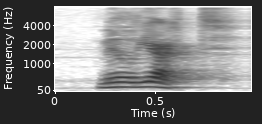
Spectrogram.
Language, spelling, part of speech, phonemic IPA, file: Dutch, miljard, noun, /mɪlˈjɑrt/, Nl-miljard.ogg
- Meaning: a billion, a milliard, 10⁹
